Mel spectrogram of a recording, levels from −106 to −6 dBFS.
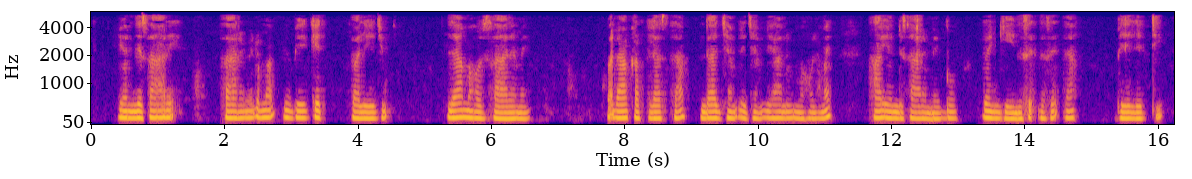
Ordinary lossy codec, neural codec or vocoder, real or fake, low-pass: AAC, 24 kbps; vocoder, 44.1 kHz, 80 mel bands, Vocos; fake; 5.4 kHz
